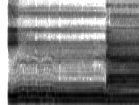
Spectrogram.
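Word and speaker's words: إِنَّا: রাহমানির রাহিম ইন্না না এখানে তিন আলিফ টান হবে ইন এখানে ওয়াজিব গুন্না হ্যাঁ এটা গুন্না করতে হবে আর এখানে না এখানে তিন আলিফ টান হবে ইন্না আ তাই না আ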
